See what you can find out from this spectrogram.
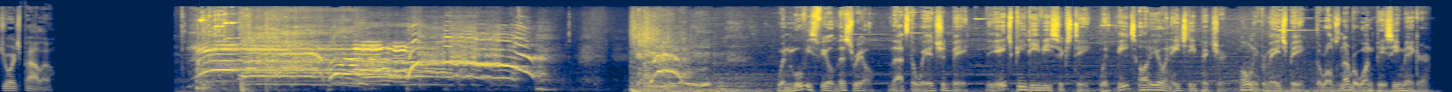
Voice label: commercial; Innovative LA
